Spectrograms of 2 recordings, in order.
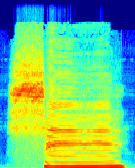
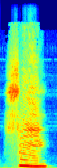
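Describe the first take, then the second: First: The sounds are stretched out slowly. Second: The word is said quickly as one unit. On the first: "they would say see" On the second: "Say it fast"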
